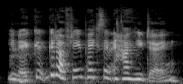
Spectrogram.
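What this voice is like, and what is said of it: Polished professional phone voice. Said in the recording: “I do still put on my work voice ... I have a phone voice”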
